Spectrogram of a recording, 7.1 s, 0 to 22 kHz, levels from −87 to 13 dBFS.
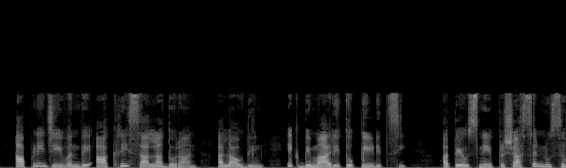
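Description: Speech runs the whole way through with a dull, smeared top end and audible warbly swirl on sibilants, most likely AAC compression at a low rate, which fits roughly 32 kbps; nothing survives above about 9.8 kHz. At 4.54 s there's a brief sharp snap laid over the audio, likely an electrical switching spike from a nearby switch or discharge arcing into the line.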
